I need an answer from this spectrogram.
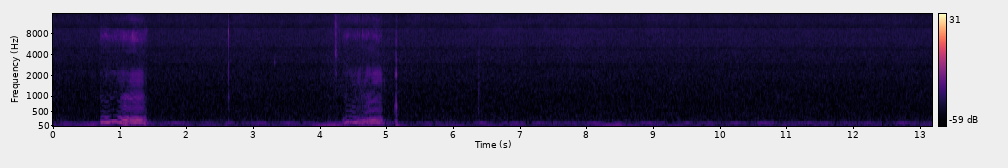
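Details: Deeply sleeping pet cat, worn out after a tiring week, lets out two gravelly snores a few seconds apart, then long quiet stretches of soft breathing and room hum.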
